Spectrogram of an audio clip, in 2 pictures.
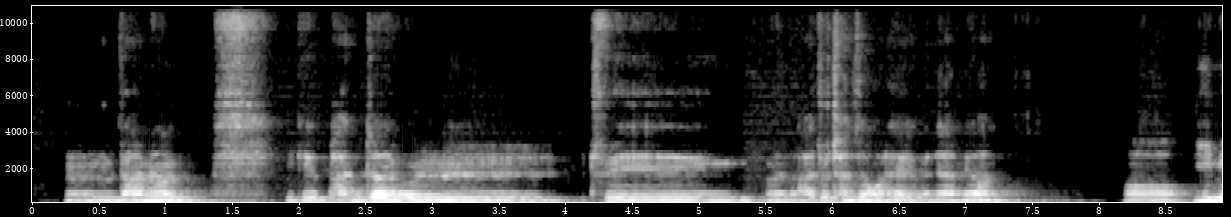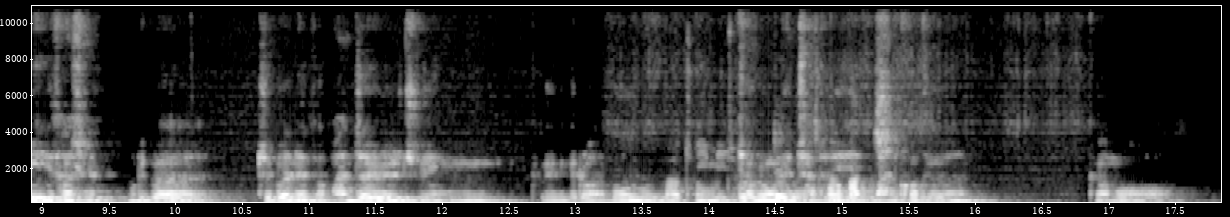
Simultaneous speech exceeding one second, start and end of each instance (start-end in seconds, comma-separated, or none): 13.9-15.5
